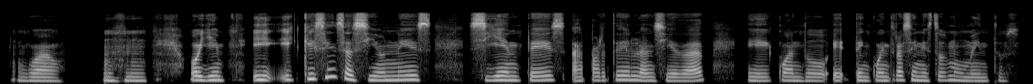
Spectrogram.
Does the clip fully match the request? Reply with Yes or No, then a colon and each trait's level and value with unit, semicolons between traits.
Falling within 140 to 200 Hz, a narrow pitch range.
Yes: medium, 185 Hz; narrow, 2.3 semitones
